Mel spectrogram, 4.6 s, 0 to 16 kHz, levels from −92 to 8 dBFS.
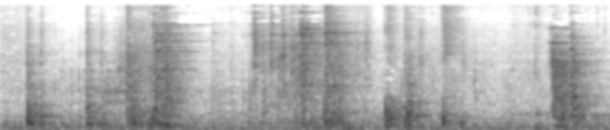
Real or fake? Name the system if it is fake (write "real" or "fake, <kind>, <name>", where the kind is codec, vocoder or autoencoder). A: fake, vocoder, BigVGAN v2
